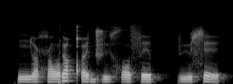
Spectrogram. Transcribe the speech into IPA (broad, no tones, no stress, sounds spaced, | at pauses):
ɲ œ ħ ɔ ɾ ø qʼ y d͡ʒ y x ɔ s e pː y ɬ e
